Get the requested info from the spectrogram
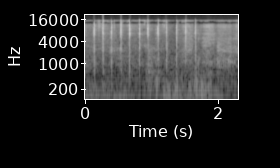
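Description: A pitbull puppy's claws clicking on a ceramic tile floor as she walks: a quick run of about a dozen sharp clicks, roughly seven a second, stopping shortly before the end.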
